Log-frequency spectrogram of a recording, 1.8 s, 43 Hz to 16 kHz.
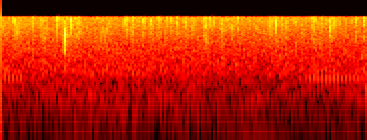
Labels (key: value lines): label: biophony, croak
recorder: SoundTrap 500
